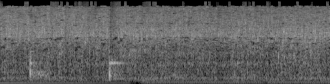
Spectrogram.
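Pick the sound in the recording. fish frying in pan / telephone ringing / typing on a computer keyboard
fish frying in pan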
